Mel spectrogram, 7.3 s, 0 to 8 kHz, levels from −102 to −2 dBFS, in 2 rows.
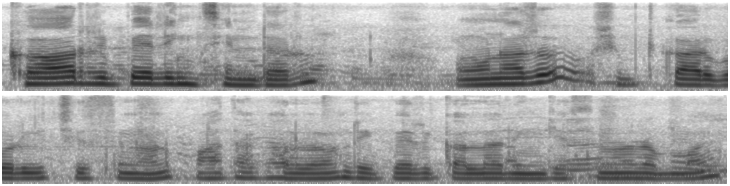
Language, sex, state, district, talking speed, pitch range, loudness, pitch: Telugu, male, Telangana, Karimnagar, 115 wpm, 130-160 Hz, -27 LUFS, 135 Hz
